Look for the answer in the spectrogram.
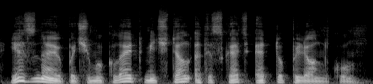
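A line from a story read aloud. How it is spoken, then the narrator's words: Calm tone. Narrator (Russian): произнесла Кими спокойным тоном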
